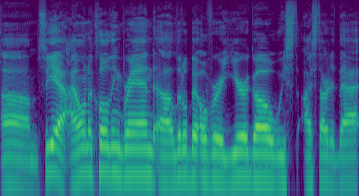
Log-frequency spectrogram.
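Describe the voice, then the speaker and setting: A man with a plain, everyday voice talks at a fairly quick pace with fairly even intonation, recorded very cleanly against a silent background. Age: 20s. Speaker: podcast co-host, finance sales worker and influencer. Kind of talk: casual chat.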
